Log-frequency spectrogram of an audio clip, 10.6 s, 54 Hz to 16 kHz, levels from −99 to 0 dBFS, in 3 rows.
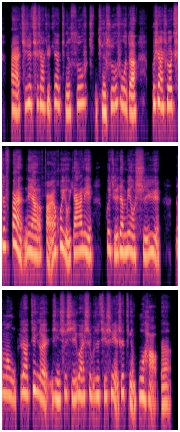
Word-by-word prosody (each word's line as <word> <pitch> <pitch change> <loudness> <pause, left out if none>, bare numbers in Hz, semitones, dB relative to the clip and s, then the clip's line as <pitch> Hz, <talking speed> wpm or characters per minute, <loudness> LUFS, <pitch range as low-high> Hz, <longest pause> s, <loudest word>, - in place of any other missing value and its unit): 啊， 200 -4 +1
其 225 +4 -7
实 265 - +3
吃 260 +1 -5
上 245 -2 0
去 - - -1
真 265 - -3
的 245 - -2
挺 190 -6 -2
酥 250 +7 -2
服 265 - -6 0.2
挺 190 - +1
舒 240 +7 -1
服 245 -5 -1
的， 185 -2 +4 0.3
不 260 - -1
像 265 -2 +5
说 240 +1 +2
吃 275 +4 +1
饭 285 +2 +5
那 230 - +1
样 200 -4 +3
反 - - 0
而 - - +3
会 270 +2 +2
有 170 -6 +3
压 215 +5 +2
力， 200 -5 0 0.2
会 245 - -1
觉 205 -3 -1
得 225 - +4
没 225 +2 +2
有 210 -3 +1
食 190 -2 -2
欲。 210 -4 0 0.3
那 - - -6
么 235 -1 -1
我 205 - -4
不 - - -16
知 240 - -7
道 245 -2 +3
这 275 +5 +2
个 195 -8 +1
饮 195 +1 -2
食 220 +5 -5
习 210 -4 -3
惯 215 -2 +1
是 235 +2 -4
不 - - -4
是 220 0 0
其 220 0 -5
实 225 +2 -4
也 - - -1
是 245 - -3
挺 180 -8 -3
不 220 +4 0
好 180 -2 -2
的？ 160 +1 -3
225 Hz, 330 characters per minute, -20 LUFS, 195-245 Hz, 0.3 s, 像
